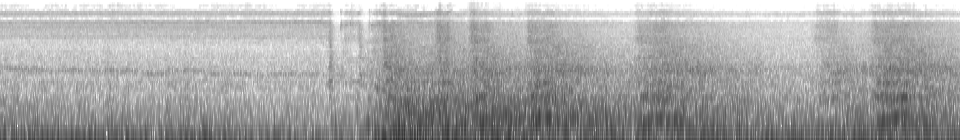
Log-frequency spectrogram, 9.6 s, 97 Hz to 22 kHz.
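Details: 1974 Chevrolet C10 with old plugs and wires, original coil, condenser and points, timing set by ear: the engine catches and revs unevenly, surging and sagging, and will not idle; the fuel pump was not hooked up.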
